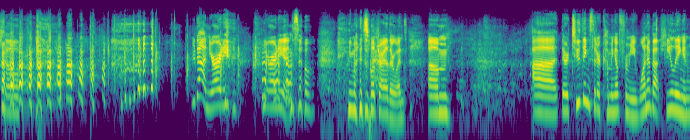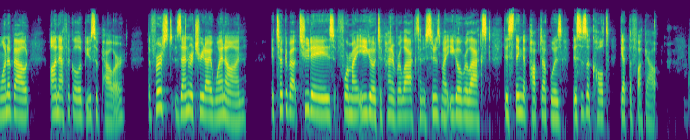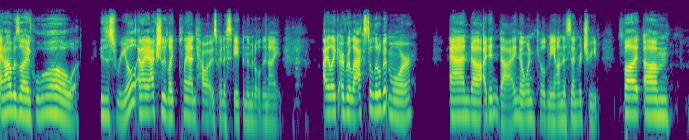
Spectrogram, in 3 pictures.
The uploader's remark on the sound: keynote from the 2014 Buddhist Geeks Conference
